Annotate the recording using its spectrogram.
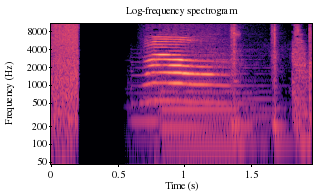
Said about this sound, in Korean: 와옹, 와옹, 와옹. 냐옹, 냐옹. 고양이의 이 소리 언어를 한번 총 정리해 드려 보도록 하겠습니다.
